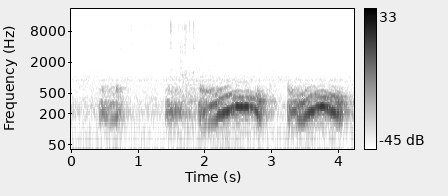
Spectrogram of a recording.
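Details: Domestic pigeon kept as a pet, calling indoors: a soft opening coo, then two fuller, louder rolling coos that rise and fall, with a light rustle and a steady background hum.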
